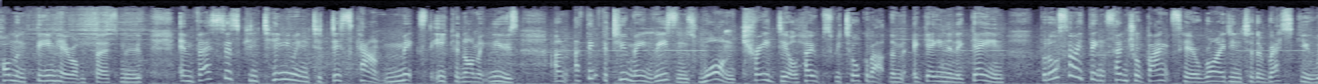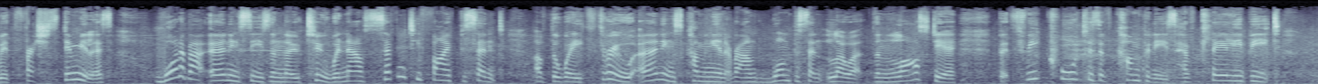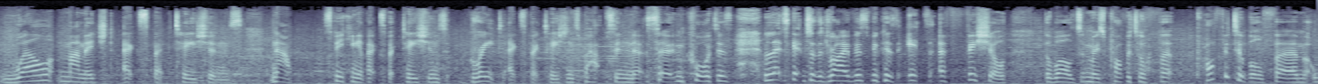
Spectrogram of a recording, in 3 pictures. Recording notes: live from the New York Stock Exchange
